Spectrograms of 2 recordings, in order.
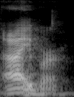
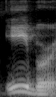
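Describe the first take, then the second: First: The word begins with an "eye" sound. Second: The word begins with an "ee" sound. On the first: The speaker calls it wrong. "it's not Iber" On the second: The speaker calls it right. "so it's Eber"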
